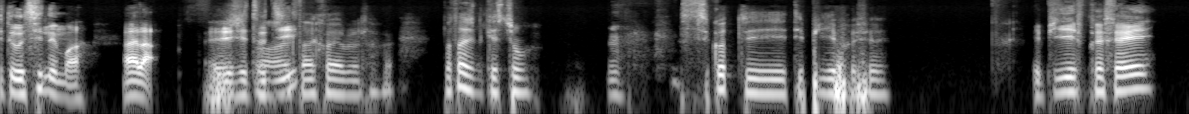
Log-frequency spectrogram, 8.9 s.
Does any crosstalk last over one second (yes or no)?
no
